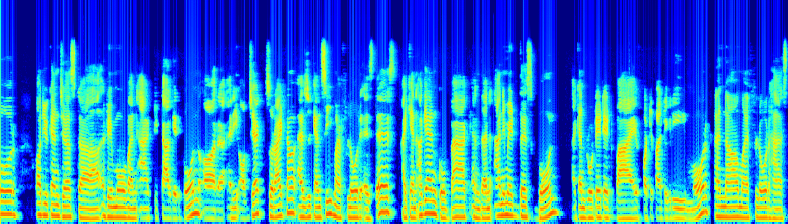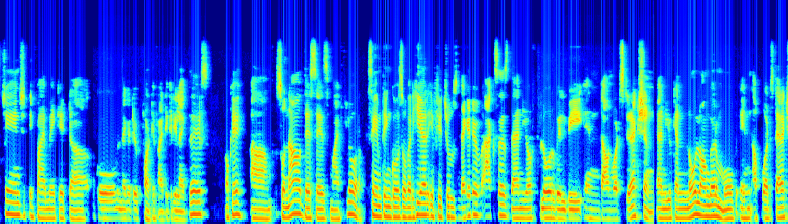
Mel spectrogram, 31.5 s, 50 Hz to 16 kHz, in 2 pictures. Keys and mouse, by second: 4.4-7.5 drag, 8.7-9.0 middle drag, 10.3 r, 14.1 ctrl+Tab, 14.1 click, 15.4 r, 20.0 click, 20.9 ctrl+Tab, 21.2 click, 21.7-23.0 drag, 24.7 click, 25.4-25.8 middle drag, 26.4-28.8 drag, 29.0-29.8 middle drag, 30.0-30.5 drag.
